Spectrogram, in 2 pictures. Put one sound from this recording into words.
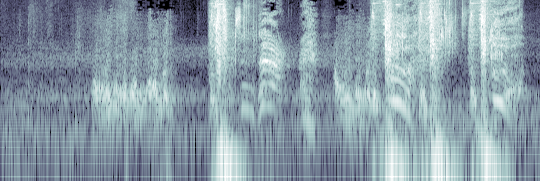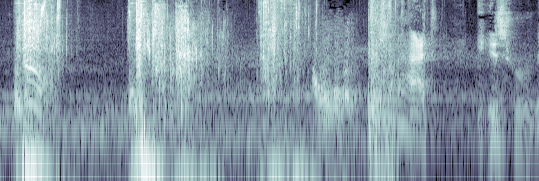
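Heavy blows and slashing hits land in a fight.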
